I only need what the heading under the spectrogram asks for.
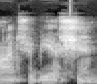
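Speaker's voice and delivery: contribution, main beat on bu. Teaching primary and secondary word stress, main stress on bu in contribution. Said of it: "bu is is where we place the, the most important stress".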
